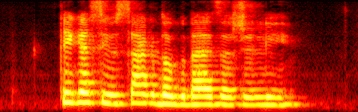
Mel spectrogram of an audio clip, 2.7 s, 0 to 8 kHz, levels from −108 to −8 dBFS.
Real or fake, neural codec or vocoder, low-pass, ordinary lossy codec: fake; codec, 16 kHz, 8 kbps, FreqCodec, smaller model; none; none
